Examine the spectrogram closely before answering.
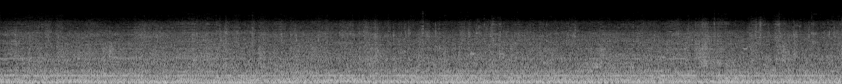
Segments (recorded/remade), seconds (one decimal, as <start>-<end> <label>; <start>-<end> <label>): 0.0-3.9 remade; 3.9-5.9 recorded; 5.9-7.4 remade; 7.4-8.4 recorded

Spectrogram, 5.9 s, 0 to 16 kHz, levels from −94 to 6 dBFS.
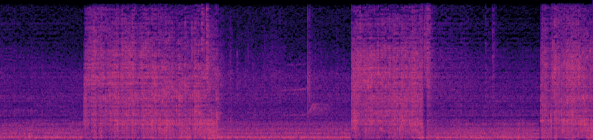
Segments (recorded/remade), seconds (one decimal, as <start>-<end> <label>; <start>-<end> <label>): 0.0-0.7 remade; 0.7-4.2 recorded; 4.2-5.9 remade

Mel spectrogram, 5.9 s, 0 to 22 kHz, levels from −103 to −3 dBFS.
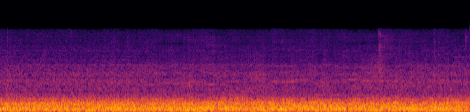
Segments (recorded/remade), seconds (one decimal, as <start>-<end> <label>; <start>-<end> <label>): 0.0-1.8 recorded; 1.8-5.3 remade; 5.3-5.9 recorded

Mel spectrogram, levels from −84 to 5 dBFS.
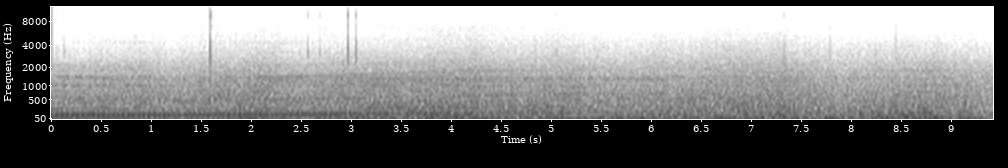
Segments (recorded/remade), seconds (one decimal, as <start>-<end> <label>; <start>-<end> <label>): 0.0-9.4 recorded

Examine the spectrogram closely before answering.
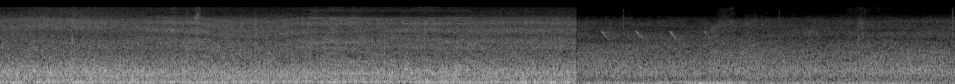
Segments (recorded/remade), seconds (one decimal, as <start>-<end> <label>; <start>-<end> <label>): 0.0-3.1 recorded; 3.1-4.7 remade; 4.7-9.6 recorded

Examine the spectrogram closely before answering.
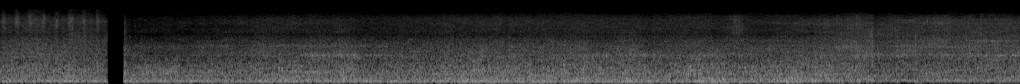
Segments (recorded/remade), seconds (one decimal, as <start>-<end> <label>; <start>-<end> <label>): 0.0-0.7 recorded; 0.7-3.6 remade; 3.6-5.5 recorded; 5.5-9.7 remade; 9.7-10.2 recorded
